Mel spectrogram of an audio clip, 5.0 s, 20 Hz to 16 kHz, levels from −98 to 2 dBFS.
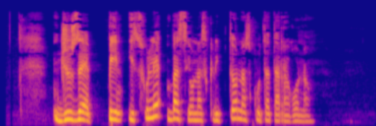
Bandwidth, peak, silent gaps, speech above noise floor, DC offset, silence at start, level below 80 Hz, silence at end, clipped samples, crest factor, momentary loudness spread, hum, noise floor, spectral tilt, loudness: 11.5 kHz; 0 dBFS; none; 52 dB; under 0.1%; 0.25 s; -62 dBFS; 0.85 s; under 0.1%; 20 dB; 17 LU; none; -71 dBFS; -4.5 dB/octave; -19 LUFS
